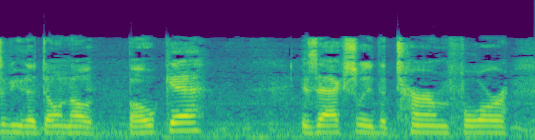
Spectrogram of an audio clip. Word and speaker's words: bokeh: Bokeh.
